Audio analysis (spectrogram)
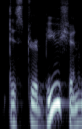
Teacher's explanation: distribution with the stress on the first and third syllable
